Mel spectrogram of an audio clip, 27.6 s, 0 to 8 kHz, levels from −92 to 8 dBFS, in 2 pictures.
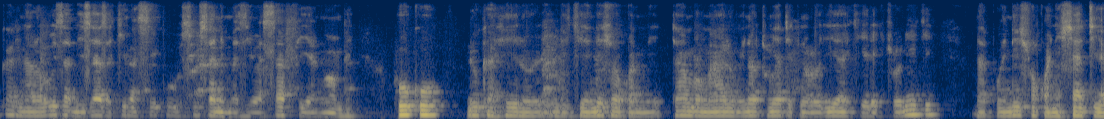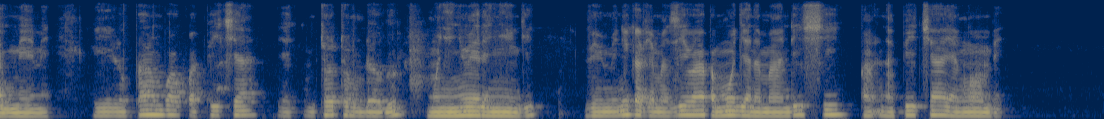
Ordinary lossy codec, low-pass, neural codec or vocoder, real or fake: Opus, 32 kbps; 7.2 kHz; none; real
